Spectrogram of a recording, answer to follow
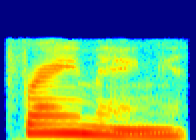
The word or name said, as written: framing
